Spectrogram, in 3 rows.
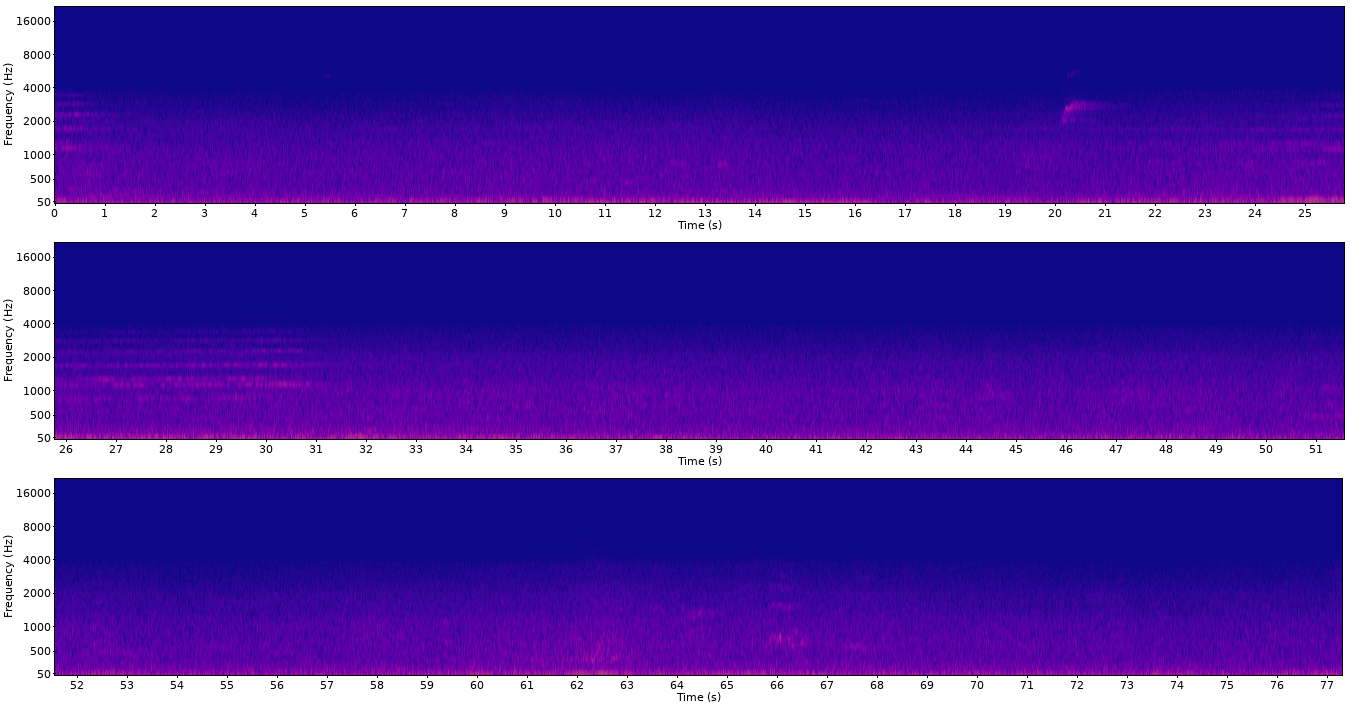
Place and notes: {"title": "Tiergarten, Βερολίνο, Γερμανία - 13 days before the world-listening-day 2013", "date": "2013-07-05 22:30:00", "description": "sex-workers in trouble../ dogs&motors&etc. / siren-doppler-effect (independent event* from the latter)/[XY-recording-mic. In a second-floor-room with an open-window]", "latitude": "52.50", "longitude": "13.36", "altitude": "38", "timezone": "Europe/Berlin"}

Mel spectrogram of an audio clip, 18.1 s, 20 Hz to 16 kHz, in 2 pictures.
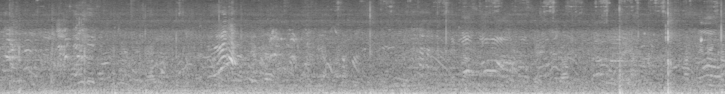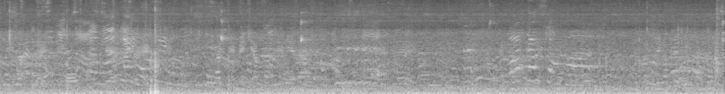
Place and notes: {"title": "Ziqiang Elementary School, Zhonghe District - In the playground", "date": "2017-04-30 17:35:00", "description": "Many people In the playground, sound of the birds, Child", "latitude": "25.00", "longitude": "121.47", "altitude": "11", "timezone": "Asia/Taipei"}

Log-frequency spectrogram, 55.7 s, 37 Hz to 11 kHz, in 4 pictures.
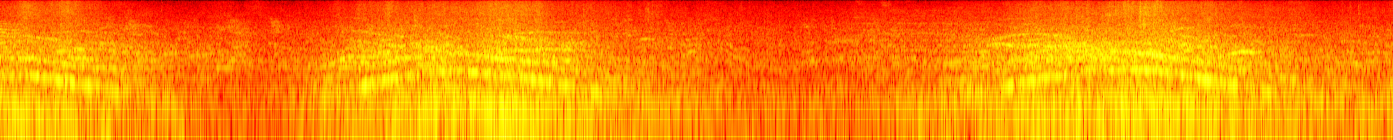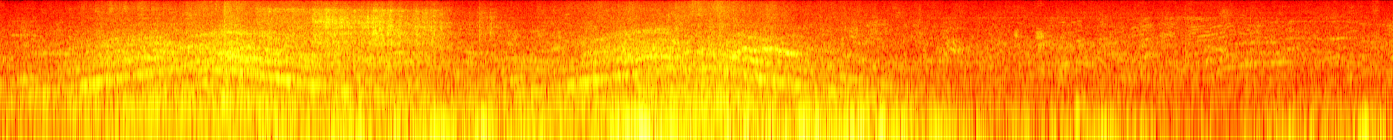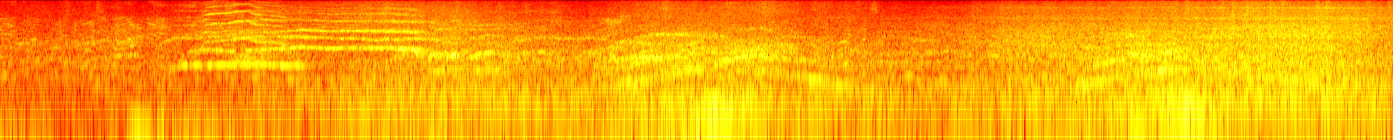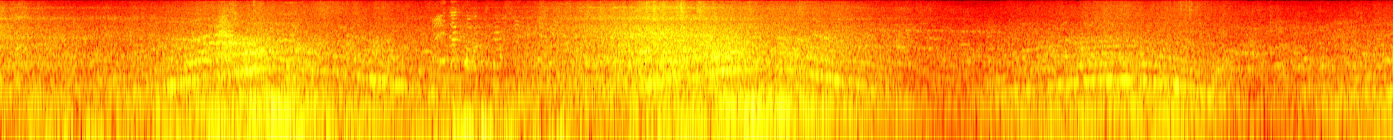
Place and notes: {"title": "Djurgården, Östermalm, Stockholm, Suecia - Gröna Lund", "date": "2016-08-09 16:13:00", "description": "Parc d'atraccions.\nTheme Park.\nParque de atracciones.", "latitude": "59.32", "longitude": "18.10", "altitude": "8", "timezone": "Europe/Stockholm"}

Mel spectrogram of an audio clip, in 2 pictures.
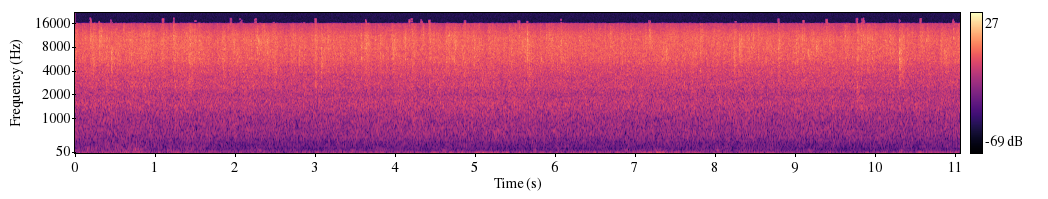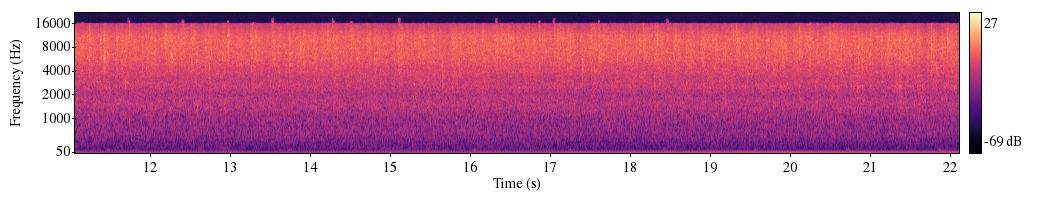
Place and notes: {"title": "R. Geira, Portugal - Rain Thunderstorm - Rain and Thunderstorm - Campo Geres", "date": "2018-09-05 15:36:00", "description": "Heavy rain with thunderstorm at campo de Geres, recorded with SD mixpre6 and a pair of primo 172 omni mics in AB stereo configuration.", "latitude": "41.76", "longitude": "-8.20", "altitude": "639", "timezone": "GMT+1"}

